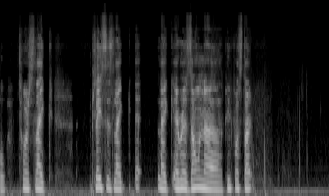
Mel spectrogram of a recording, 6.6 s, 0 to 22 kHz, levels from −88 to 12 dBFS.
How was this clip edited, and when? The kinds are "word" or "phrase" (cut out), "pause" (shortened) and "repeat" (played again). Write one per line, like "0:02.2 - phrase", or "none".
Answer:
none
